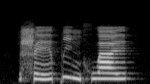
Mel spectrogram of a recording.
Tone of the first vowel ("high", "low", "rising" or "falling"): rising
